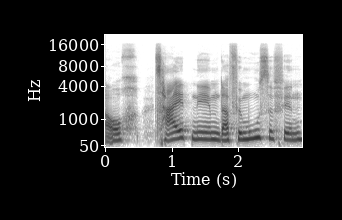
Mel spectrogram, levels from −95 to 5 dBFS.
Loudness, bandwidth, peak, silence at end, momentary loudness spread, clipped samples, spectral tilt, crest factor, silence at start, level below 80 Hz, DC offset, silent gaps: -23 LUFS; 16 kHz; -8 dBFS; 0 s; 11 LU; under 0.1%; -4.5 dB/octave; 16 dB; 0 s; -72 dBFS; under 0.1%; none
